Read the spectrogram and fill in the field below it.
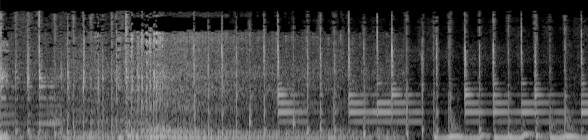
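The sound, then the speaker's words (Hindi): A motorcycle engine revs while riding with the Go Fast Don't Die squad from Wyoming around Chiang Mai, Thailand, its pitch climbing and dropping in repeated throttle blips over a steady low rumble, with a brief cut near the end before it roars back up. “We are here with The Go Fast Don't Die squad from Wyoming, and we are riding with them around Chiang Mai in Thailand.”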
